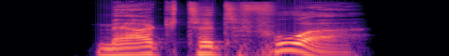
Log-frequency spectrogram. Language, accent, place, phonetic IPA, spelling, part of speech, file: German, Germany, Berlin, [ˌmɛʁktət ˈfoːɐ̯], merktet vor, verb, De-merktet vor.ogg
- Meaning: inflection of vormerken: 1. second-person plural preterite 2. second-person plural subjunctive II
